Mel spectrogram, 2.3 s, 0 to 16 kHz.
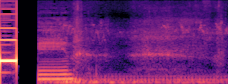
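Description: Loud, steady 1 kHz test-tone beep of the kind that goes with TV colour bars, used as an edit transition. It cuts off abruptly right at the start.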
